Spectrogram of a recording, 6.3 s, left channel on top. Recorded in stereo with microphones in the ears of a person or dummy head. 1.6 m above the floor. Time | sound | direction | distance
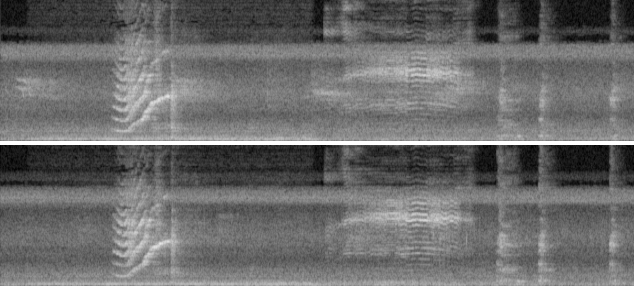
0.3 | a squeak | 30° left (ahead or behind) | 2.5 m
3.2 | a baby crying | 30° left (ahead or behind) | 3 m
5.0 | a cough | 45° right (ahead or behind) | 1.4 m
